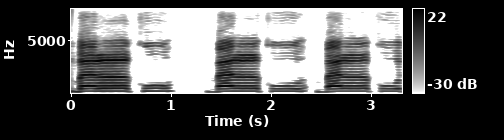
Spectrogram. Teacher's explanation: Lam sukun ditahan jangan buru-buru.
